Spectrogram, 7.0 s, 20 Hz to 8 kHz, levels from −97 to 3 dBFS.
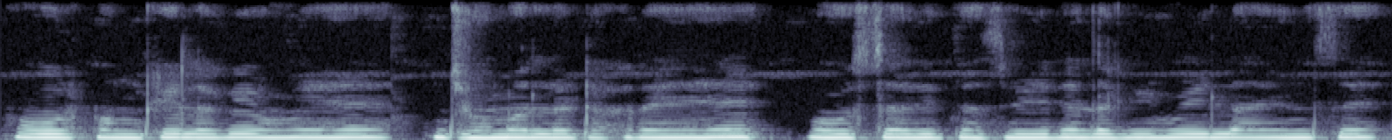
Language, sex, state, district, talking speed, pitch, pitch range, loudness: Hindi, female, Bihar, Saharsa, 145 wpm, 205 Hz, 205-210 Hz, -11 LUFS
